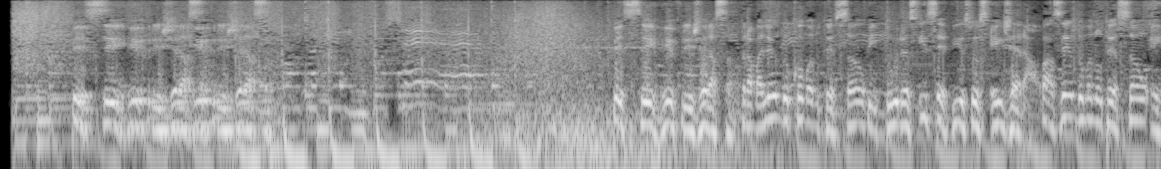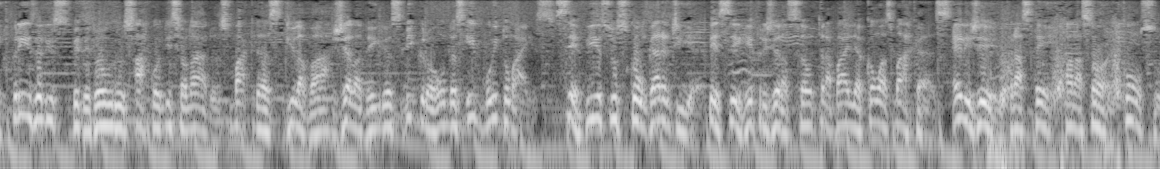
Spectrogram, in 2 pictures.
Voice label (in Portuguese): spot pronto refrigeracao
